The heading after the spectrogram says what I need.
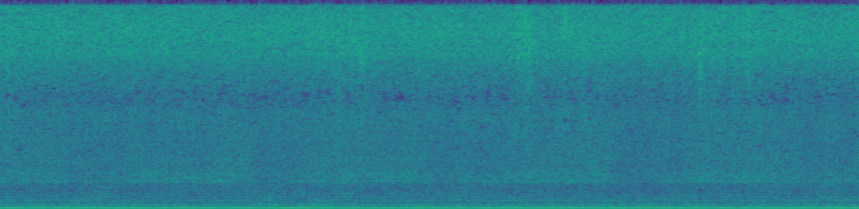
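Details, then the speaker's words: Whirlpool top-load washer after inspection, spin cycle near full speed: steady deep hum with even low drone and no knocking or thumping; spinning level and smooth, normal. "And it should be just about full speed there. You can see, nice and level, sounds great. Nice smooth operation."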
